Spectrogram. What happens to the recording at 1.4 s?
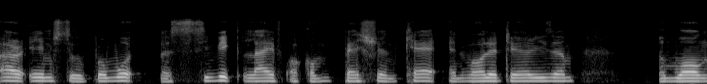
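At 1.4 s the speech carries Opus voice compression, which runs through the whole clip. The hybrid coder, linear prediction below 8 kHz with a transform layer above, quantises the excitation coarsely, fitting roughly 16 kbps, giving a plainly audible hoarse, slightly robotic texture.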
